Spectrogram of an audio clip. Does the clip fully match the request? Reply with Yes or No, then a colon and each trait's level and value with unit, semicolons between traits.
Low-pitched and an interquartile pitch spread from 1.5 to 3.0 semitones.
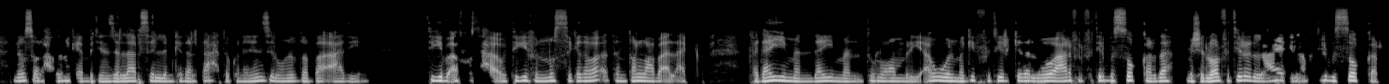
No: medium, 155 Hz; narrow, 2.4 semitones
